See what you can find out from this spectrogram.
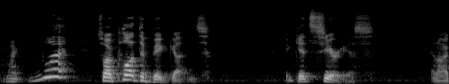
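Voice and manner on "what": much higher, startled mock disbelief; baffled what. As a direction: pitch it way up in comic confusion. Baffled dad retelling son's refusal.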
